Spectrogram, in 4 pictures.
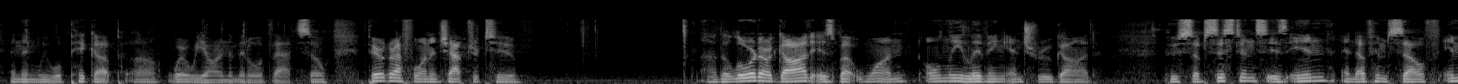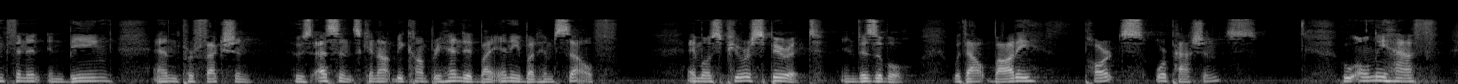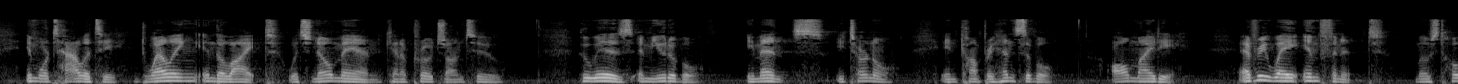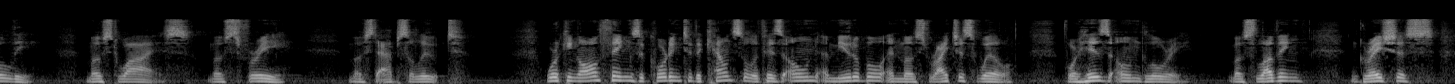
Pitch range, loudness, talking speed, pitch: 120-150 Hz, -27 LUFS, 120 wpm, 130 Hz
